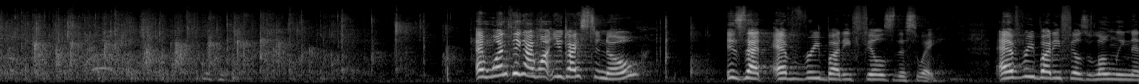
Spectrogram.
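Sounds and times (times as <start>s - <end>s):
crowd applause: 0.0s - 3.9s
speech: 4.8s - 6.5s, 7.3s - 11.3s.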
